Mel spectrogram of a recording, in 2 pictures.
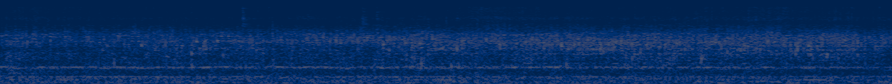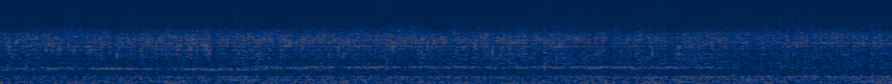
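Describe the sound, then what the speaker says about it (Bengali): Tilapia fish fry in hot mustard oil in a kadai while being turned over. A faint, even sizzle hisses steadily throughout with no talking. "মাছগুলো দেখো উল্টে পাল্টে আমি ভেজে নিচ্ছি"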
